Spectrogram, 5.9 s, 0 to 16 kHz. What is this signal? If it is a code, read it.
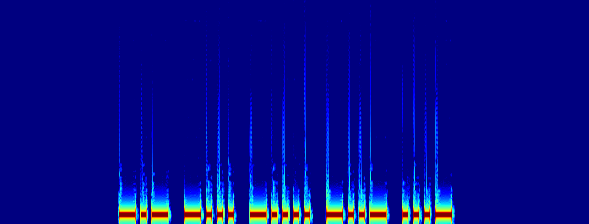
Morse code, heard as a keyed tone, about 22 wpm, 700 Hz. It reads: KB6XV
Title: USA Call Signs - 5 Characters - 2x Character Spacing - 22wpm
